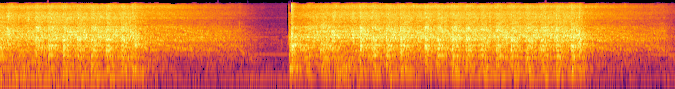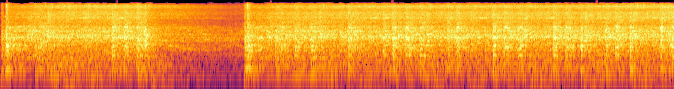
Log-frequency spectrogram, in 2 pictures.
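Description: Starter cranks for a couple of seconds at a time, the engine catches weakly and dies, over and over; hard starting, cause unknown.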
